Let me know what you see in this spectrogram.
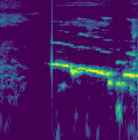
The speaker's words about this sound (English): And sorry for the dog whining in the background. He really wants to go to bed.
